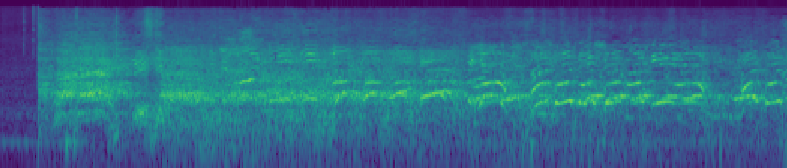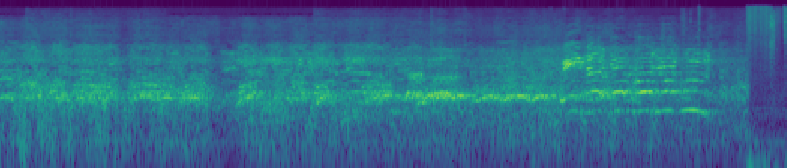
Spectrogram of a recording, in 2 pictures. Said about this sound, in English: So, I mean, I'm not surprised that there's massive crowds there, too. Right. I wish I could tell you what they're saying, but the only Greek I know is how to cuss somebody out, so can't help you with that.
